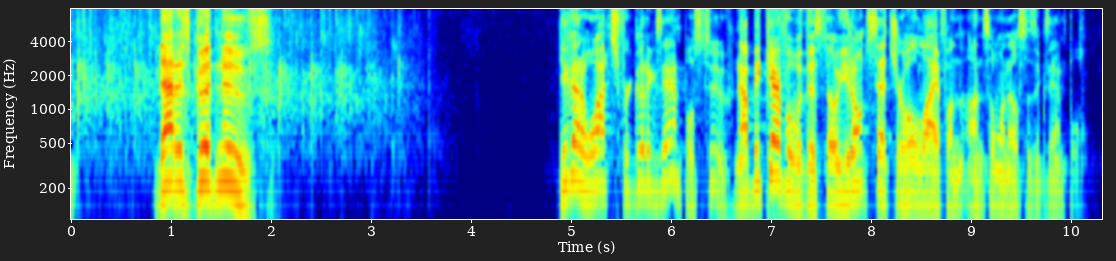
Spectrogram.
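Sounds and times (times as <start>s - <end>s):
crowd of people clapping: 0.0s - 3.7s
speech: 0.8s - 1.9s, 4.9s - 10.2s.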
